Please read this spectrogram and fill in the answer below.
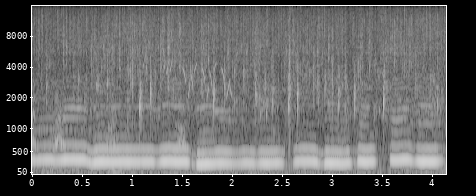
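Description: A woman humming a tune in held notes that step up and down, over running shower water splashing on her.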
